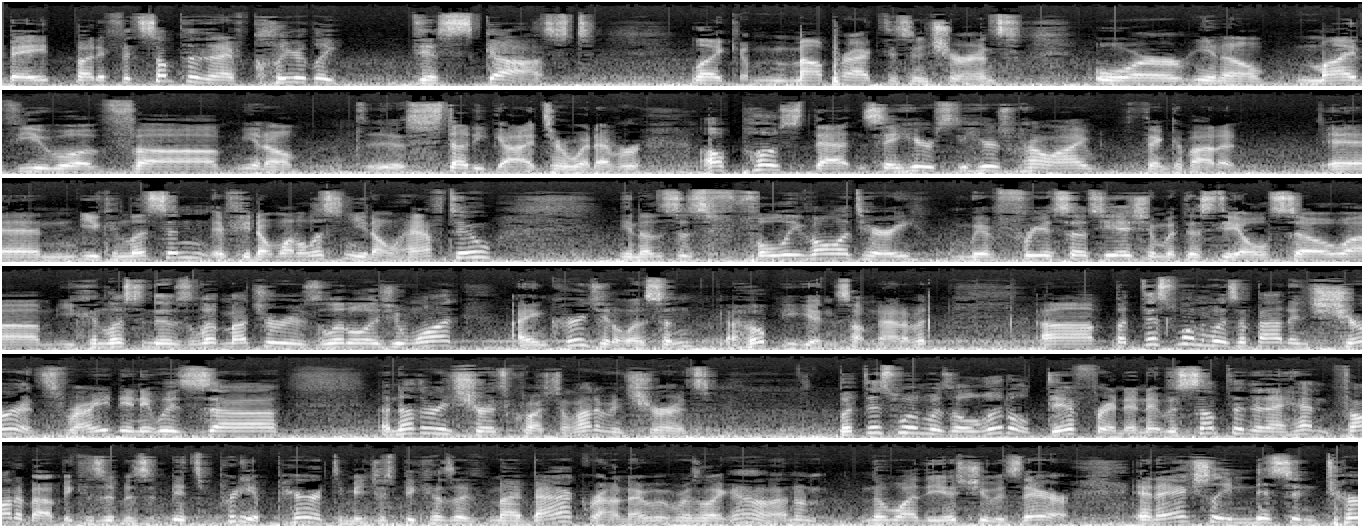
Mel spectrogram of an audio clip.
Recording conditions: inside a vehicle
